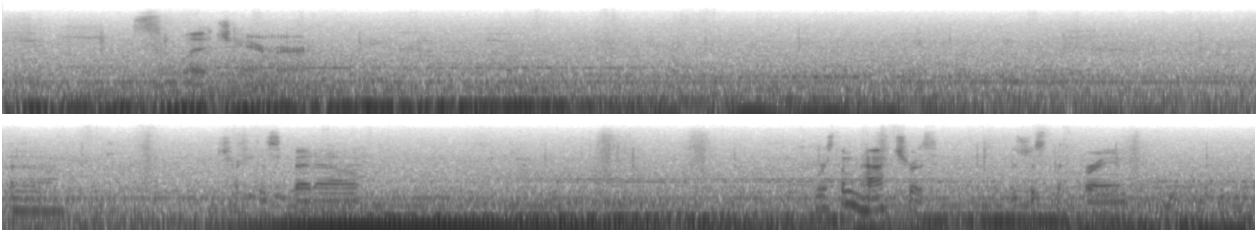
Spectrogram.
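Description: A man talks calmly into a close microphone, now and then.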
